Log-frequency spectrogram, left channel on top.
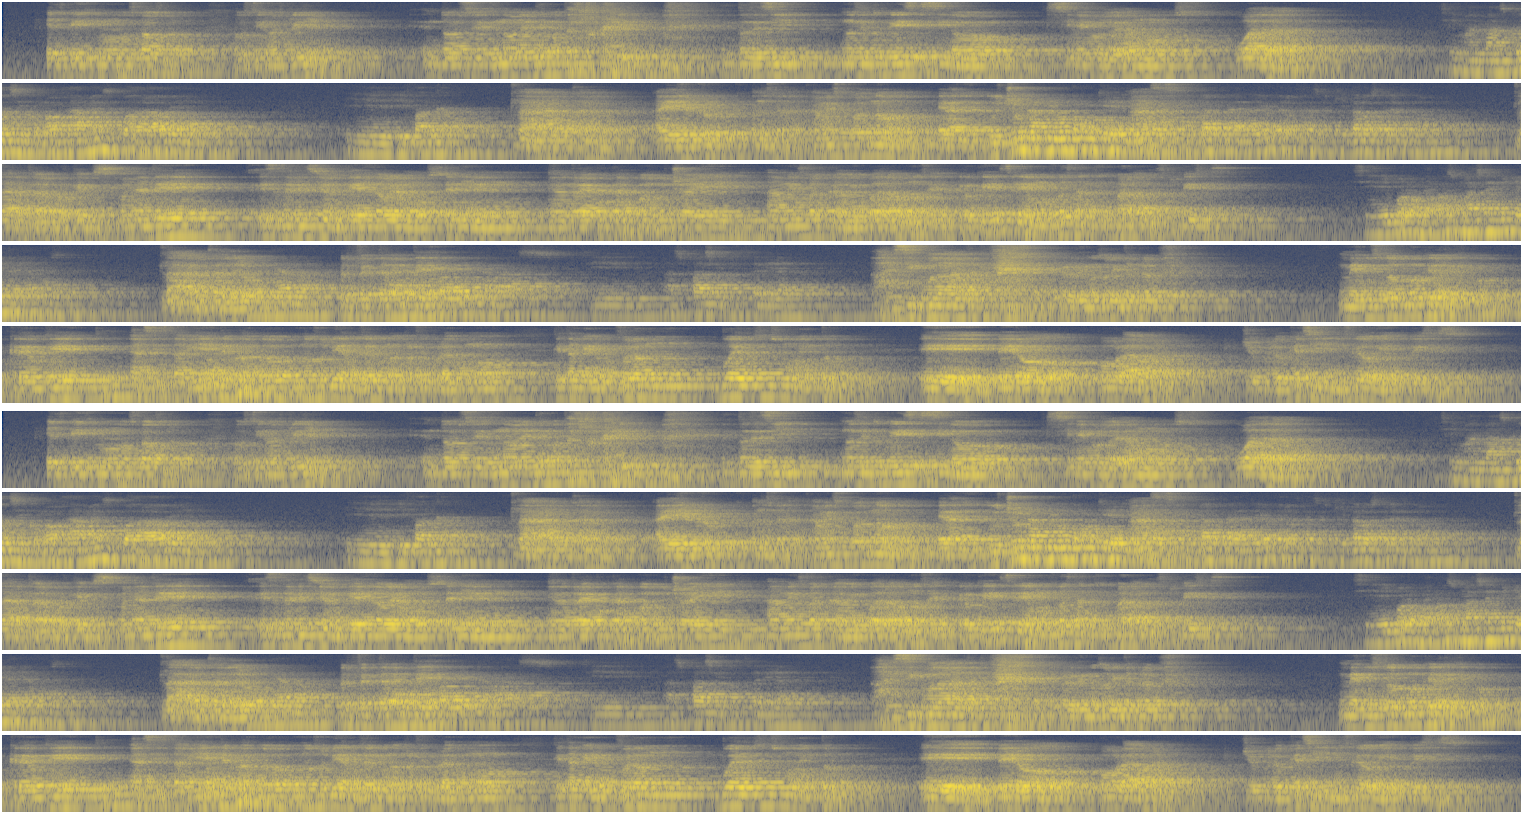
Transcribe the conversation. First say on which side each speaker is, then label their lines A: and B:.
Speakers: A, on the left; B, on the right.
A: el que dijimos
B: el Tino,
A: Fausto, Faustino Asprilla. Entonces no le tengo tanto <laughs> cariño. Entonces sí, no sé tú qué dices, si lo, si mejor lo dejamos cuadrado.
B: sí, ma- más, clásico, ¿no? James, Cuadrado y, y, y Falcao.
A: Claro, claro. Ahí yo creo, ah, no, espera, James, Cua- no, no, era Lucho.
B: No, o sea, digo como que,
A: Ah,
B: como
A: sí, sí.
B: que, claro, o sea, de arriba, pero o sea, cerquita a los tres, ¿no?
A: Claro, claro, porque pues imagínate esa selección que la hubiéramos tenido en, en otra época, con Lucho ahí, James, Falcao y Cuadrado, no sé, creo que seríamos bastante imparables, ¿tú qué dices?
B: Sí, por lo menos una semi llegaríamos
A: Claro, claro, yo
B: al Mundial, ¿no?
A: perfectamente,
B: O una Copa América más, sí, más fácil sería.
A: ay sí, como la, la que, <laughs> la que perdimos ahorita, pero me gustó cómo quedó
B: Eh,
A: el equipo, creo que
B: Sí,
A: así está bien,
B: bueno,
A: de pronto nos olvidamos de alguna otra figura como que también fueron buenos en su momento Eh, pero por ahora, yo creo que así nos quedó bien. ¿Tú qué dices?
